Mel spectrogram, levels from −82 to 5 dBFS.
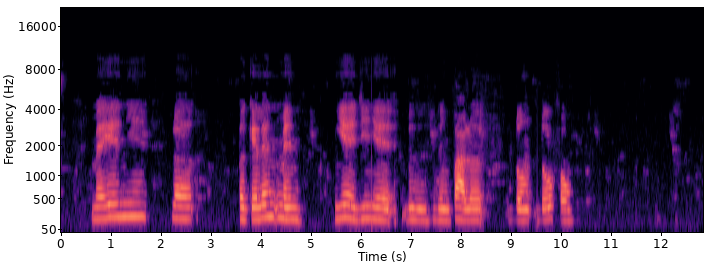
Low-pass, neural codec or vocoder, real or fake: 9.9 kHz; none; real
